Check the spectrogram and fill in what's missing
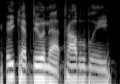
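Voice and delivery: ordinary talk, nothing marked

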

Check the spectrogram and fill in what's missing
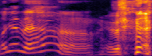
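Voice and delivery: changed inflection. Retold or imitated. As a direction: stretch it out, high and laughing. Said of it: "inflection changes".

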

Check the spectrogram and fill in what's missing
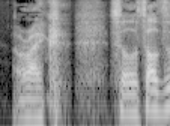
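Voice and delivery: ordinary delivery, nothing marked

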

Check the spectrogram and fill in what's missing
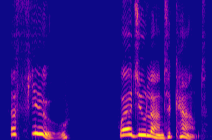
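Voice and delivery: very high, loud scoff; mock his count; high disbelieving jab; incredulous sarcasm. A narrator's reading. Mocking Royce's count.

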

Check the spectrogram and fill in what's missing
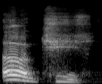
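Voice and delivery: sighing through a hiccup. Real, not acted. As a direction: hiccup interrupts the words.

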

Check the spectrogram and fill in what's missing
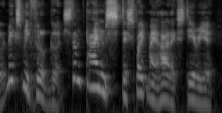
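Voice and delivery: ordinary talk

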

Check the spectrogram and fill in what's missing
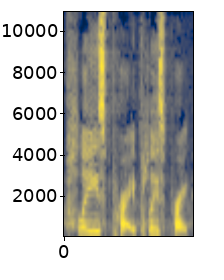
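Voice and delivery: hushed retold begging; soft pleading. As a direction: imitate a distraught man's quiet plea. Retells crying man begging prayer.

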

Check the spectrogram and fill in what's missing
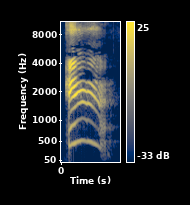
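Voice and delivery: high startled shriek. Acted. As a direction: let out a sudden high squeal. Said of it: "They s-, shrieked".

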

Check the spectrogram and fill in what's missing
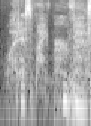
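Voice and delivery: breathy whisper of doubt; soft unvoiced whisper. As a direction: whisper it as a lost inner question. Whispered inner question.

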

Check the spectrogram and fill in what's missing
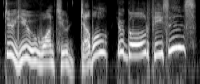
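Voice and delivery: sly fox making a tempting offer. A narrator's reading. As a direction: lure them in with a high drawl. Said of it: "Suddenly the fox stopped in his tracks".

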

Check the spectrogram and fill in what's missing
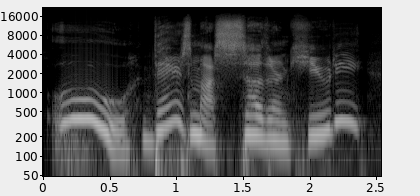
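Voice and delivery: high, loud imitation of a cooing woman; gushing bus driver. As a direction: imitate her drawn-out, sing-out flirty greeting, loud and high. Bus driver's gushing greeting, acted.

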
